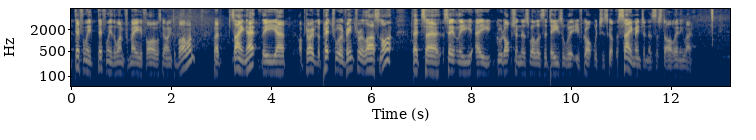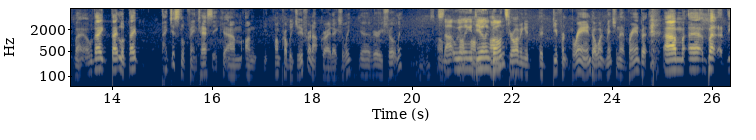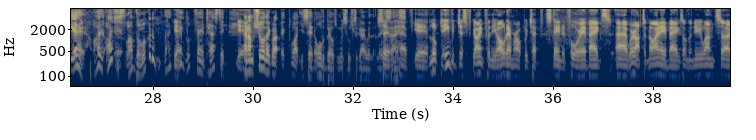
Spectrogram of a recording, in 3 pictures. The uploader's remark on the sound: on location at Solitaire Volkswagen in Medindie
